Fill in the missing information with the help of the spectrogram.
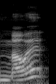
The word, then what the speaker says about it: Mowat: His name is Donald Mowat. You don't pronounce the T, so sorry if I am.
